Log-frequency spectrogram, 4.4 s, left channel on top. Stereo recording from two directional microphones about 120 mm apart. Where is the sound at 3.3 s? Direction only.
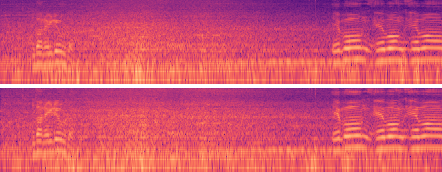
15° left (ahead or behind).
